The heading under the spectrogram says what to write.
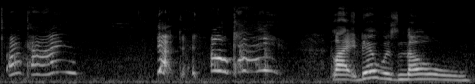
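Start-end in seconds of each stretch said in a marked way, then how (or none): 0.1-2.8 high, slow, drawn-out mock okay; a skeptical yeah okay, pitched way up and slow; ugly face okay. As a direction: stretch each okay with a sour face. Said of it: "The ugly face".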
